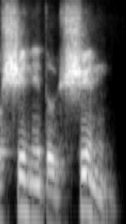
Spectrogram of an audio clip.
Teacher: tapi syin Nas alladziar alladzi tebal Ya alladzias ada apa namanya suara dan angin yang menyebar kalau Shin itu Shin ya Paham Bapak Ibu Nah nanti akan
